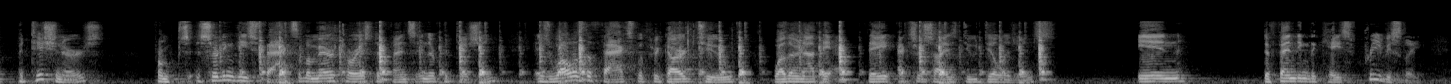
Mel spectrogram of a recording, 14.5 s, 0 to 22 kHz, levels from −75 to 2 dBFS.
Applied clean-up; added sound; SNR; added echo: none; Clock; 1 dB; none.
